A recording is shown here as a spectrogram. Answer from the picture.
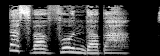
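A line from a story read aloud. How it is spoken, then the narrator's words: Happy sigh, small animal. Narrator (German): seufzte das kleine Stinktier glücklich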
